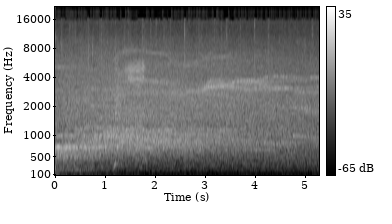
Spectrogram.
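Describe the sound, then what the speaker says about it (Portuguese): An audience at a religious camp applauds, a broad sustained wash of clapping that gradually fades while staying fairly steady throughout. "Pode aplaudir, pode aplaudir,"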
